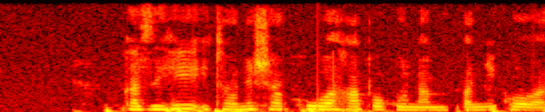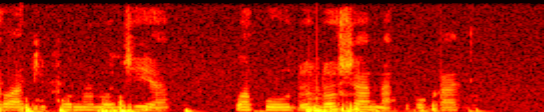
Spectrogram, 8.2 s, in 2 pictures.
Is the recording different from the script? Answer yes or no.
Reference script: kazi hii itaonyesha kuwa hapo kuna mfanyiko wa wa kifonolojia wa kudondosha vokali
no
